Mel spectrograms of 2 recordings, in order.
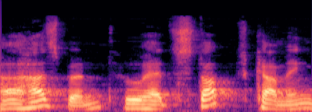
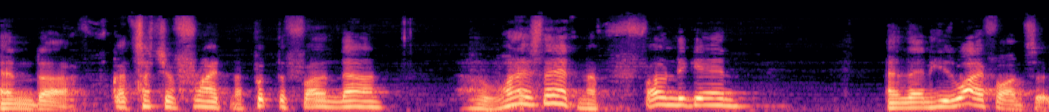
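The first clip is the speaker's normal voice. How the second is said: plain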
